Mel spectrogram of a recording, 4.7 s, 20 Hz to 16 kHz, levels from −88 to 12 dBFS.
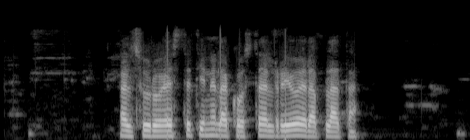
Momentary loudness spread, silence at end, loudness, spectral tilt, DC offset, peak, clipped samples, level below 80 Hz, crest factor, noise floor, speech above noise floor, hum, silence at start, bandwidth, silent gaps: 7 LU; 1.15 s; -18 LUFS; -8 dB/octave; under 0.1%; -2 dBFS; under 0.1%; -54 dBFS; 18 dB; -61 dBFS; 44 dB; none; 1.2 s; 7.4 kHz; none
